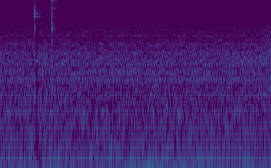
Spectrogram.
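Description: Near silence: faint steady hiss of room tone, with two brief, faint, high clicks close together near the start.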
